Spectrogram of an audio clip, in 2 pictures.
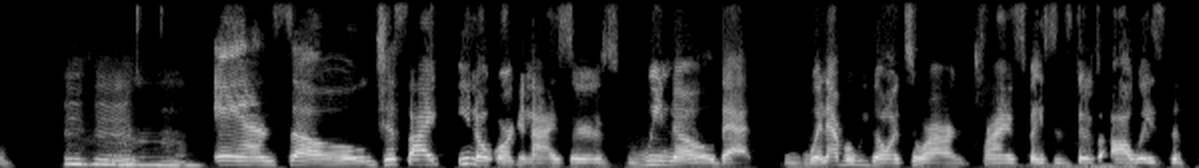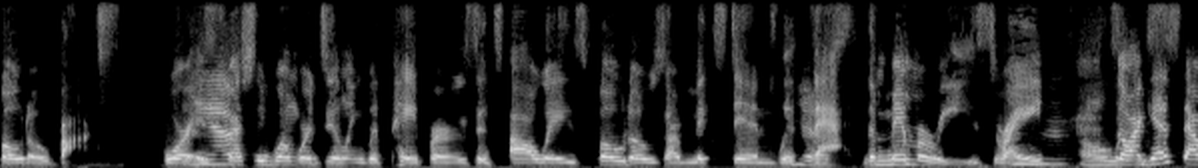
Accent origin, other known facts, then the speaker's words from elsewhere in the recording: Los Angeles, California, United States; moved away as an adult; also born or lived in Washington, D.C.; born and raised in Los Angeles, California. I left Los Angeles, Southern California to go to Washington, D.C. for school, for college at Howard University.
